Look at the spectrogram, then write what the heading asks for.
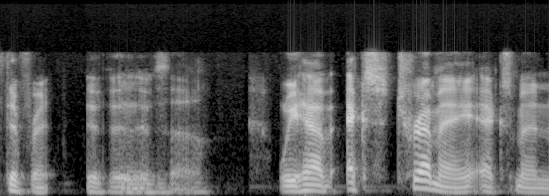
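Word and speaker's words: Extrême: I think it's pronounced Extreme X-Men. I believe it's Extreme. It's French. Extreme?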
